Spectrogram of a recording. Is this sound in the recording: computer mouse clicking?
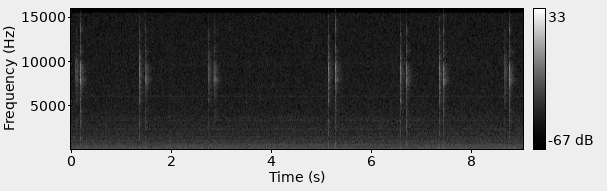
yes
